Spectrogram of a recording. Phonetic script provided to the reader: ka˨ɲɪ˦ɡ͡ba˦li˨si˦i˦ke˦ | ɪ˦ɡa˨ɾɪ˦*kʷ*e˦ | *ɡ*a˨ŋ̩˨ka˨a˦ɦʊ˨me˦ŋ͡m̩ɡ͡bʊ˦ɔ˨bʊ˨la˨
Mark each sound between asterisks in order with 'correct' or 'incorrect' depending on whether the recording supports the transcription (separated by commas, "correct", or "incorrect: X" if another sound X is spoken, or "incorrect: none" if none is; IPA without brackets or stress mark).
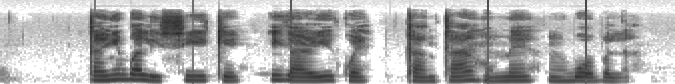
correct, incorrect: k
